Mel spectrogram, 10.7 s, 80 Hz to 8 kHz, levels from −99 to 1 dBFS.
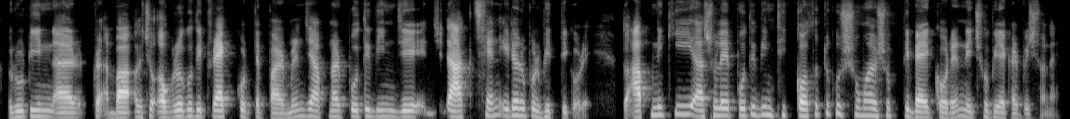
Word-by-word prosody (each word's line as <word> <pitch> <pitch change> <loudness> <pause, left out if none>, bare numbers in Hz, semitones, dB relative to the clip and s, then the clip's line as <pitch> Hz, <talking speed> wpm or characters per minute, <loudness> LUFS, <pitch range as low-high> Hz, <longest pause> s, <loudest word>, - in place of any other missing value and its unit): Routine 150 +2 -1 0.2
আর 125 0 +4 0.2
প্রা - - -1
বা 125 - +10
হচ্ছে 130 -2 -3
অগ্রগতি 155 +4 +1
ট্রাক 150 -1 +7
করতে 155 - -3
পারবেন 115 +5 0
যে - - +1
আপনার 150 0 -2
প্রতিদিন 150 0 -2
যে 145 - +2 0.3
যেটা - - +2
আঁকছেন 165 +4 -4
এটার 175 0 +2
উপর 165 -1 -3
ভিত্তি 145 - -6
করে। 445 0 -10 0.4
তো - - -1
আপনি 165 +8 -2
কি 215 - -6 0.2
আসলে 175 +4 0
প্রতিদিন 190 +3 -2
ঠিক 190 -2 -9
কতটুকু 205 +7 0
সময়, 180 -2 -2
শক্তি 170 0 -8
ব্যয় 130 -2 +6
করেন 125 +1 0
এই 135 - -7
ছবি 145 -3 -5
আঁকার 110 - -7
পেছনে? 110 0 -12
155 Hz, 190 wpm, -25 LUFS, 140-175 Hz, 0.4 s, বা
